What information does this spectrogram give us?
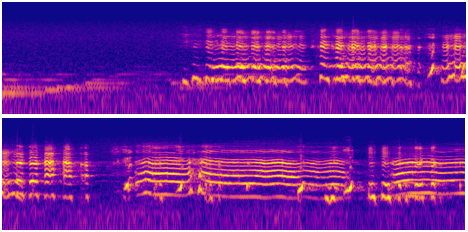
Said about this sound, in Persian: ده نگاه کن داره گریه میکنه.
